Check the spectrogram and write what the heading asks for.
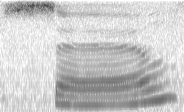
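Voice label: "soeng2", Cantonese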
